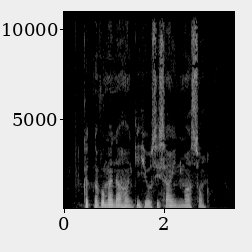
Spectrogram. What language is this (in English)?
Armenian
